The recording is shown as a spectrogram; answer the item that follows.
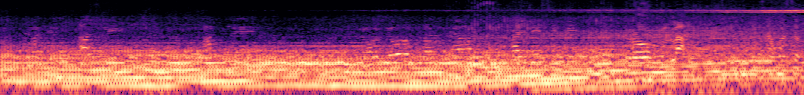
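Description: Street traffic of motorcycles and cars running close by, a steady loud engine drone. A thin high whine joins about halfway through.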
